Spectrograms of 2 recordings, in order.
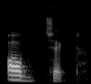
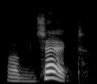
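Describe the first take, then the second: First: The stress is on the first syllable. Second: The stress is on the second syllable. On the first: It is used as a noun. "The stress is on O sound" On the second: It is used as a verb. "the second syllable gets stressed"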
